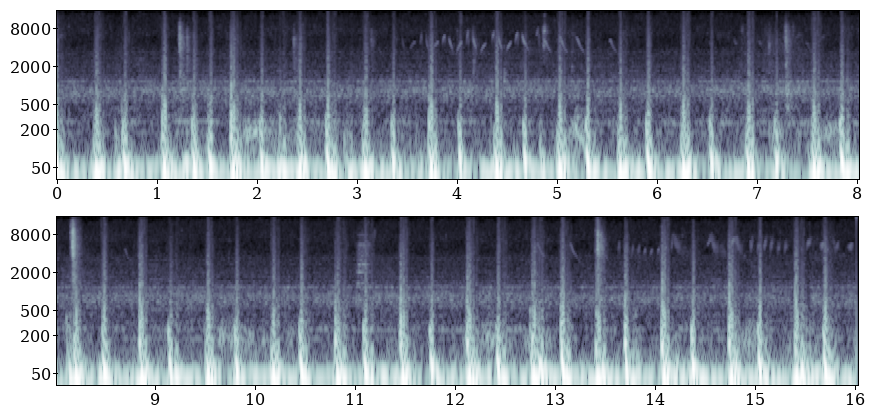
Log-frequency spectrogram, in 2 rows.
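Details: Heartbeat sound in an ASMR livestream: a regular, low thumping heartbeat at about 92 beats a minute with a steady low hum underneath; an ordinary heartbeat.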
